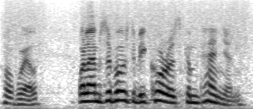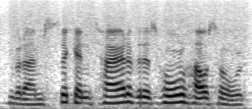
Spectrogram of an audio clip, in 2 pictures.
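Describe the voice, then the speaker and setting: A woman's voice: medium pitch, lively intonation, brisk, lightly acted, poor audio. An actress playing a polite but fed-up lady's companion in a vintage radio comedy. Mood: exasperated. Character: exasperated, proper young lady's companion. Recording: hissy vintage radio recording.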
